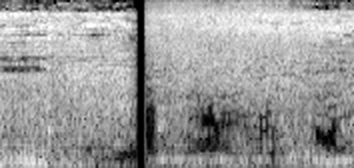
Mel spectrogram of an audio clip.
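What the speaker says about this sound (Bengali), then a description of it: "ভালোভাবে কষিয়ে নেবো মশলাটা।" Cumin-ginger paste and tomato masala fry in a pan with a steady, loud hiss and sizzle, broken by one brief silent gap partway through.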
